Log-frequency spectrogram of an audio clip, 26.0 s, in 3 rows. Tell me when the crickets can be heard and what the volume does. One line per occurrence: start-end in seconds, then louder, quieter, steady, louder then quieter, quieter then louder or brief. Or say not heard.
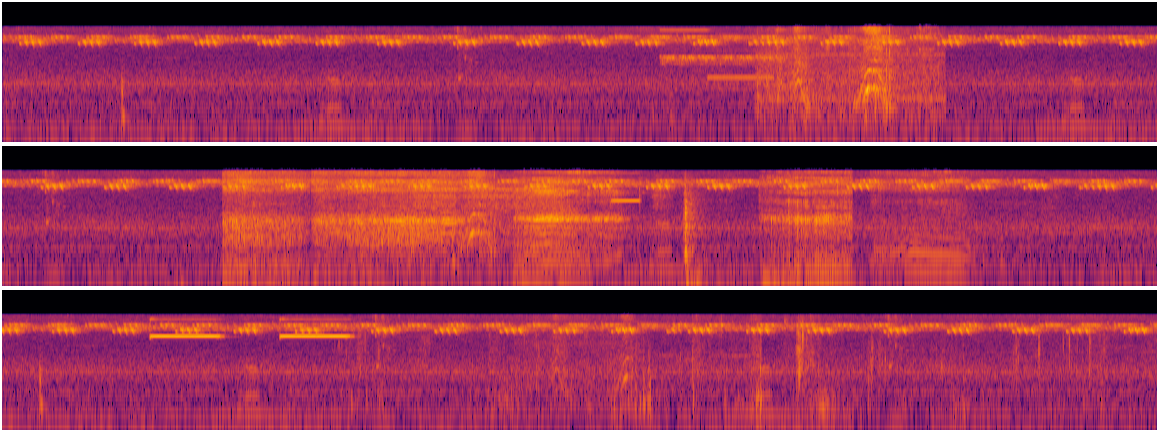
0.0-25.9 steady.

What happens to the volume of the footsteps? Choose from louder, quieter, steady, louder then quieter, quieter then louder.
louder then quieter.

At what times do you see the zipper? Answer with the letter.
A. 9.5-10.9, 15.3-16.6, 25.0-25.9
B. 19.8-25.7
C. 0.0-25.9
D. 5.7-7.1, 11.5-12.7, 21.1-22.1
D.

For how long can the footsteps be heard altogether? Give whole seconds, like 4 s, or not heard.
6 s.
